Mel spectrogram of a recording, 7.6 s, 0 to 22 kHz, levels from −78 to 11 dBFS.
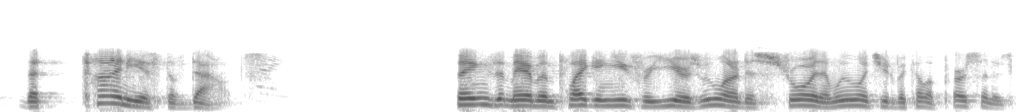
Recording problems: phone-call audio

